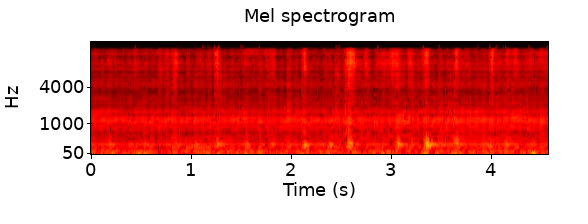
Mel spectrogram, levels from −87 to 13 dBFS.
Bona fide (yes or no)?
no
